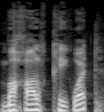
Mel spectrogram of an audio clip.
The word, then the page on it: maqalqigwat: Mi'gmaq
